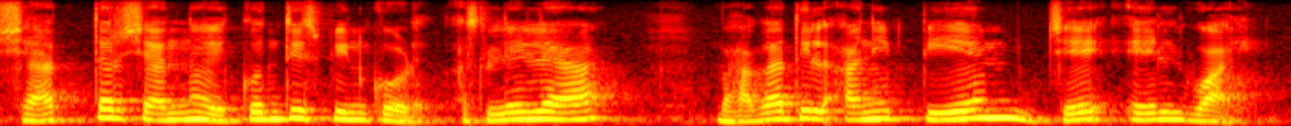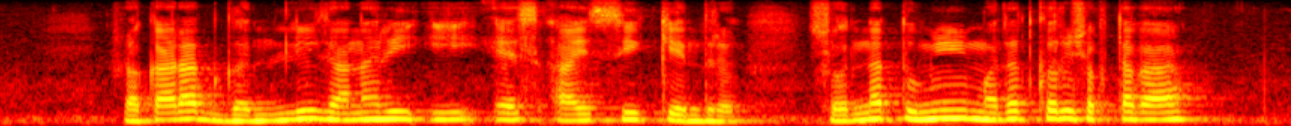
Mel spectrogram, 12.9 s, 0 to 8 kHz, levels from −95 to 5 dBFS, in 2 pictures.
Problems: constant background noise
